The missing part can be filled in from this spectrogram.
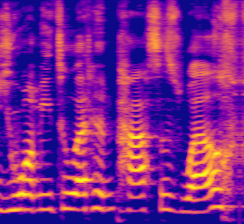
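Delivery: ordinary delivery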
